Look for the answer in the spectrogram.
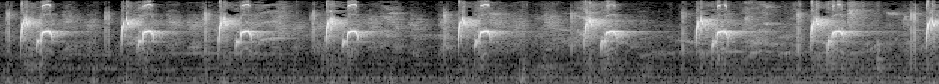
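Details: Ashy tailorbird lure call: a brisk series of around ten loud, piercing chirps, some doubled, each falling slightly in pitch with bright high overtones, paced a little under once per second, background otherwise quiet.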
